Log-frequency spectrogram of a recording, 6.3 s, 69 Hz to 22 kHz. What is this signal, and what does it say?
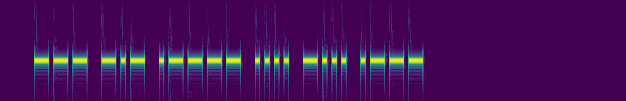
Morse code, heard as a keyed tone, about 25 wpm, 700 Hz. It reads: OK1HBJ
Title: DXCC-100 Call Signs - 6 Characters - Repeated 3x - 25wpm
